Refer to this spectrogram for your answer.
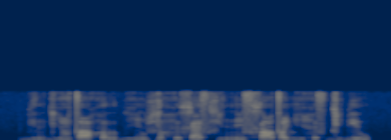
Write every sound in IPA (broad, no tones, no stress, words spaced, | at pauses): bʲe̤rɡʱi̤tˤeu̯ hʌrbʱiu̯çʌ hɘxæsçi̤ risxau̯ tˤɘʎi̤hɘs ɟi̤bʲeu̯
